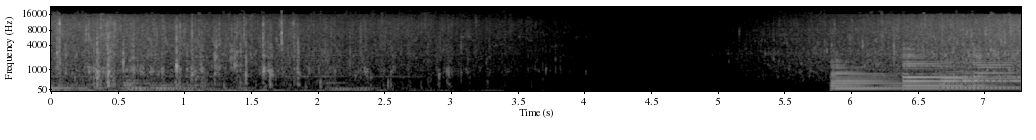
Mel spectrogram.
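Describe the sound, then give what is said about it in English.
A group of Métis riders with their prisoners on horses splash noisily across a creek, hooves clattering through the water as they head into thick woods, before the sound fades into silence; sustained music then swells in. “He led the way, and with the others following, the group of Métis and their prisoners splashed across the stream and disappeared into the thick woods on the far side.”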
